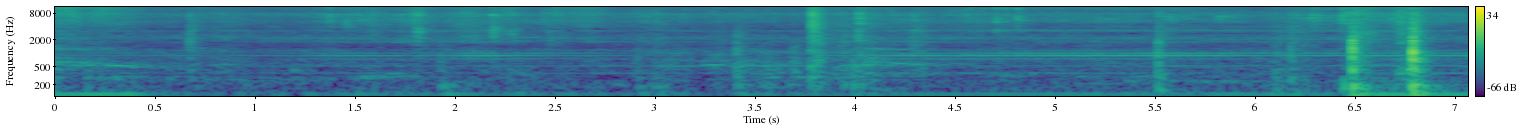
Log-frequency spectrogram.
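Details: Arno Laveo electric fan after its bushing and thermal fuse were replaced, run through each speed setting: low, steady mains-like hum with an even drone and no rubbing or rattle; motor running smoothly after repair.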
